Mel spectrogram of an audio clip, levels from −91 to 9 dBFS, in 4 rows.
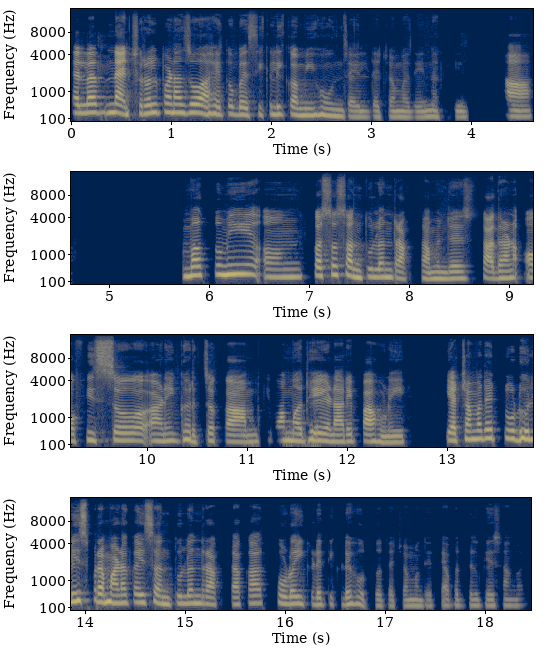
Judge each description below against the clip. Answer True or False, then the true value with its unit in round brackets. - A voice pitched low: False (195 Hz)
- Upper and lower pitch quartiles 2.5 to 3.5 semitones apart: False (4.3 semitones)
